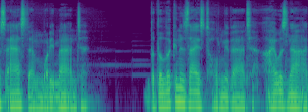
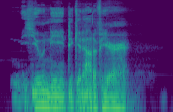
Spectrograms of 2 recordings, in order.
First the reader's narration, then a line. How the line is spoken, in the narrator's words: Mason lowered his voice down to a whisper and said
